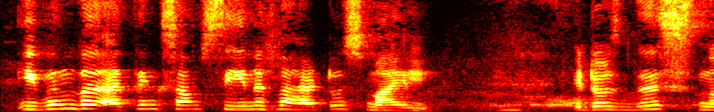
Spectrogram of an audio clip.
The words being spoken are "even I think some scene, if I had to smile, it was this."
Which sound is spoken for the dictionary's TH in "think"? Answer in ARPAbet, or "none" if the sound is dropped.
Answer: T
